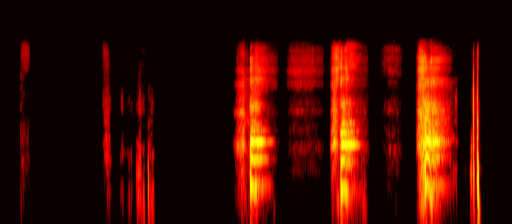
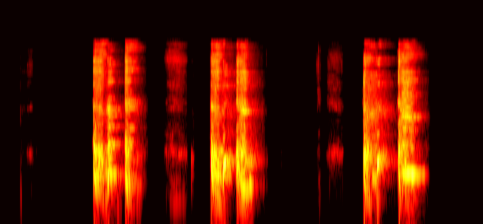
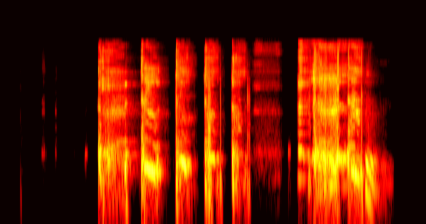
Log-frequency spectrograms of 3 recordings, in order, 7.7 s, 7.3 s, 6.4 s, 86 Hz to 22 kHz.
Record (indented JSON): {
  "exhalation_length": "7.7 s",
  "exhalation_amplitude": 27880,
  "exhalation_signal_mean_std_ratio": 0.29,
  "three_cough_length": "7.3 s",
  "three_cough_amplitude": 29885,
  "three_cough_signal_mean_std_ratio": 0.36,
  "cough_length": "6.4 s",
  "cough_amplitude": 31267,
  "cough_signal_mean_std_ratio": 0.49,
  "survey_phase": "beta (2021-08-13 to 2022-03-07)",
  "age": "45-64",
  "gender": "Female",
  "wearing_mask": "No",
  "symptom_cough_any": true,
  "symptom_runny_or_blocked_nose": true,
  "symptom_sore_throat": true,
  "symptom_diarrhoea": true,
  "symptom_headache": true,
  "symptom_onset": "4 days",
  "smoker_status": "Never smoked",
  "respiratory_condition_asthma": true,
  "respiratory_condition_other": false,
  "recruitment_source": "Test and Trace",
  "submission_delay": "2 days",
  "covid_test_result": "Positive",
  "covid_test_method": "RT-qPCR"
}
